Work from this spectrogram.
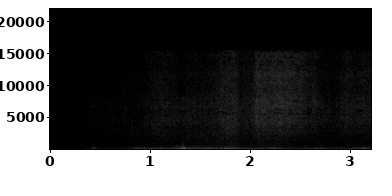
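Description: Strong gusting wind from Typhoon Noru in the northeastern Philippines, with high waves; a loud, low buffeting roar rises after a brief quiet start and holds steady.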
